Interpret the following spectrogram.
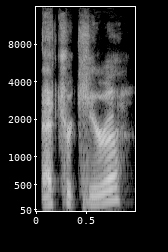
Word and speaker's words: Atraira: uh am I Butch of this pronunciation atraira no that's perfect how how big is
